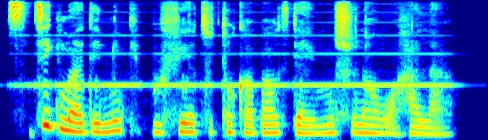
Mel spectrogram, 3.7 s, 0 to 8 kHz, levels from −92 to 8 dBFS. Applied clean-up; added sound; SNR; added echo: neural mask model RNNoise.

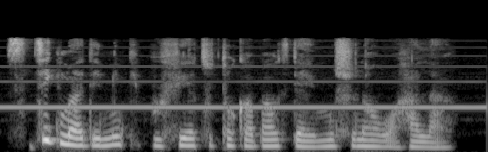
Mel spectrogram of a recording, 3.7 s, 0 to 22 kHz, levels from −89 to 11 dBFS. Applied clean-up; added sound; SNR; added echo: none; Wind instrument, woodwind instrument; 12 dB; none.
